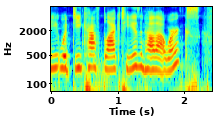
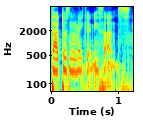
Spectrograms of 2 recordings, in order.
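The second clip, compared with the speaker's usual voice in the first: put-on muttering, half under the breath. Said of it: "half under his breath".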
